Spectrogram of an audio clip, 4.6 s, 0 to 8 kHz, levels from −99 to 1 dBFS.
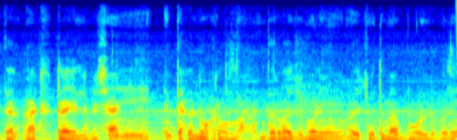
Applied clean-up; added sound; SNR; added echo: none; none; none; none.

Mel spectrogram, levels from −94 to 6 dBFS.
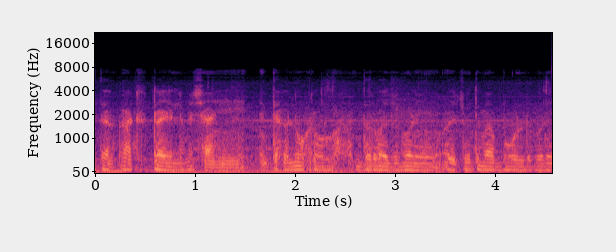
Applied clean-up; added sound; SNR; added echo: none; Accelerating, revving, vroom; 13 dB; none.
